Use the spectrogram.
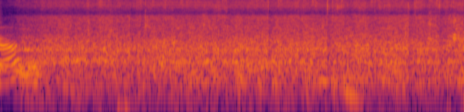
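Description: Sudden rain falls outside, a dense continuous hiss of drops hitting surfaces, loud and steady with a faint voice briefly audible.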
